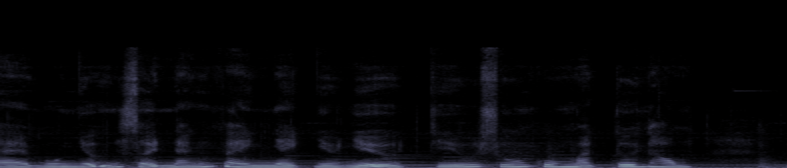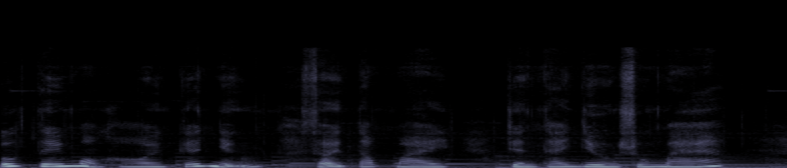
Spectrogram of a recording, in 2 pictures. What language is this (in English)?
Vietnamese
